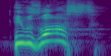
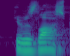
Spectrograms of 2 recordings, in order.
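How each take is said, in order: First: Raised, high and loud on lost; a preacher's loud cry of lost; proclaiming. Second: Said in the usual way. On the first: Acted. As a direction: ring out He was lost, louder and higher. Dramatic retelling of parable.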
